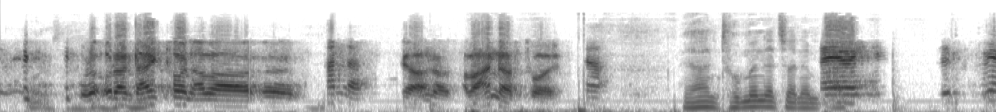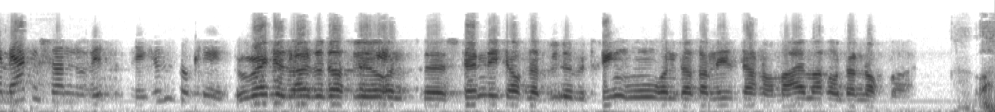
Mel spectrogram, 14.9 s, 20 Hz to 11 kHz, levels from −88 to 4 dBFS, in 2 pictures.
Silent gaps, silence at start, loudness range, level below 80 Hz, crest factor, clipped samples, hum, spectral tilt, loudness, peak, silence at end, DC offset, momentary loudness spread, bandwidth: none; 0 s; 4 LU; -52 dBFS; 18 dB; under 0.1%; none; -3 dB/octave; -19 LUFS; -2 dBFS; 0 s; under 0.1%; 15 LU; 8 kHz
